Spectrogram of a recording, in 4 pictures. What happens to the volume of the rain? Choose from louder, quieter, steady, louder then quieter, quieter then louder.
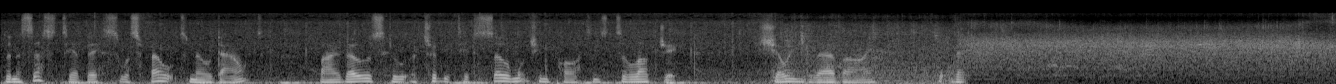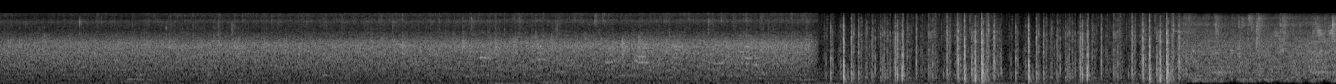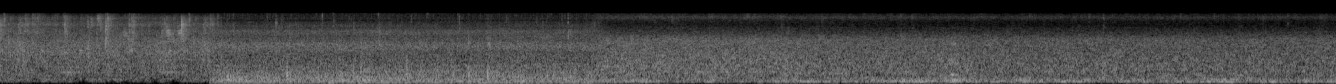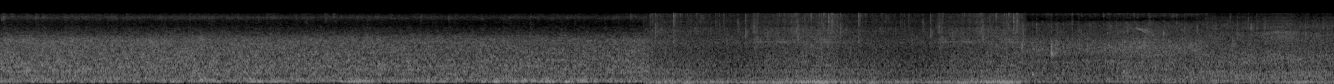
louder then quieter.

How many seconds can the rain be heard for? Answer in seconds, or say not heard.
53 s.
